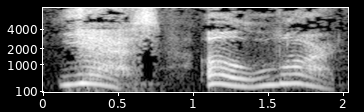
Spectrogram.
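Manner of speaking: high, heartfelt cry to God; grateful exclamation. Retold or imitated. Speaker thanking God for a hope-filled moment, exclaimed high. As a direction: lift the voice in relieved thanks. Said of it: "I just went".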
